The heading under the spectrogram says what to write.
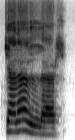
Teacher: Gələrlər sözündə isə r samiti çevrilib l ola bilir tələffüzdə.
